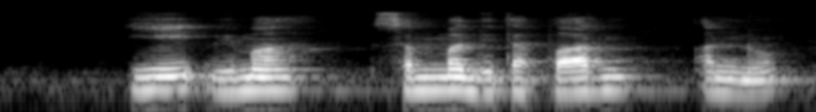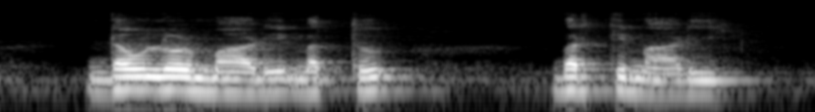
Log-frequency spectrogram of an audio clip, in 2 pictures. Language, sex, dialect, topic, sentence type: Kannada, male, Coastal/Dakshin, banking, statement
